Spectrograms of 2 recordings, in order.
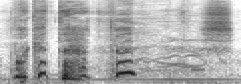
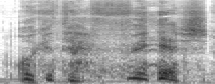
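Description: First: High, loud, slowed wonder at the catch; real awe building to a shout; louder excited awe. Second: Excited awe. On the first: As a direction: say it again, much higher and louder in disbelief. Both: Real, not acted. Admiring the big fish.

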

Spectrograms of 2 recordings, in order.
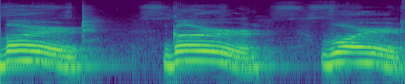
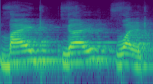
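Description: First: বার্ড, গার্ল, ওয়ার্ল্ড with a long held "er"; long touchy আ. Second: বার্ড, গার্ল, ওয়ার্ল্ড with a short open "aa"; wrong open vowel. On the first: Teacher correcting the mistake for students, long drawn "er" vowel. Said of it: "এটা হচ্ছে". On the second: Teacher showing students the mistake, short open "aa" vowel. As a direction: say বার্ড, গার্ল, ওয়ার্ল্ড as "baard, gaal, waald", unstretched. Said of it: "না হবে না এটা". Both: Shown as a demonstration.

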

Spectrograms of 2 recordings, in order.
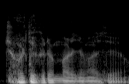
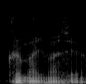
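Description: First: Loud insistent no with 절대 hit hard; loud stern warning, stressing 절대; firm refusal. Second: Said in the usual way. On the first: Retold or imitated. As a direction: shut the idea down firmly. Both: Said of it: "그래서 내가".

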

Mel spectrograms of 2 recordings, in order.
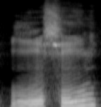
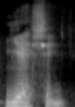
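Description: First: Jesień with a closed e, like "jeshin"; wrong jesień. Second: Jesień with an open Ä, YÄ-shen; right way: open e in jesień; correct jesień. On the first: Teacher demonstrates the typical learner mistake. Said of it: "Es ist nicht". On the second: Teacher gives the correct form after the mistake. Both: Shown as a demonstration.

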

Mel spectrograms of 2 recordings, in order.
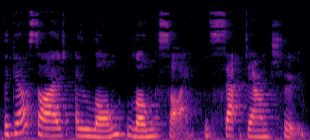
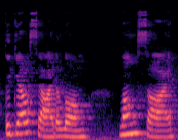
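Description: First: Slow careful reread. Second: Said in the usual way. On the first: Shown as a demonstration. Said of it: "I'm gonna read that one again". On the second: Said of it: "Oops, I'm gonna read that one again".

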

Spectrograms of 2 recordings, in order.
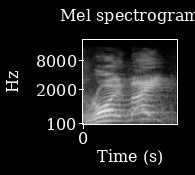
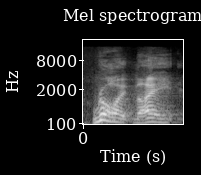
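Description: First: High, loud, hammed-up Aussie question; broad Australian accent, pitched way up; Australian Crocodile Hunter. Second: Imitating a small boy's best Aussie; short, louder reply in put-on Australian; child's Australian accent. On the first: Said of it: "I'd start out like this". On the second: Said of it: "in his best little Australian".

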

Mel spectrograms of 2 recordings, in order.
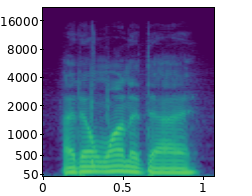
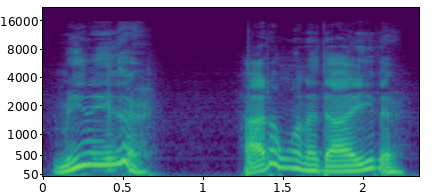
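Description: First: Said in the usual way. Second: High-pitched squeal falling back down; squeaky, frightened reply; scared agreement. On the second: Acted. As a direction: squeak it out in mock panic. Scared reply to game character's line.

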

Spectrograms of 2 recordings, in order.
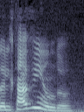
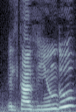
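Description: First: Said in the usual way. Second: "vindo" rising as a question. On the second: Real, not acted. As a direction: ask it, lifting the pitch on "vindo". Asks whether it follows.

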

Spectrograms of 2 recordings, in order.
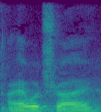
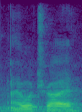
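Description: The two takes are said the same way.

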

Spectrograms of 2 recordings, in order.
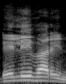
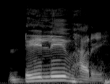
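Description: First: ডেলিভারি opened with "de-"; wrong pronunciation. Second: ডেলিভারি opened with "di-"; correct pronunciation. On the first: Teacher showing the common local form to avoid, mispronounced. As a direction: say ডেলিভারি with e in the first syllable, "de-livari". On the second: Teacher correcting the word for learners, carefully pronounced. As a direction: say ডেলিভারি with i in the first syllable, "di-livari". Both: Shown as a demonstration. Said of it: "ডেলিভারি না".

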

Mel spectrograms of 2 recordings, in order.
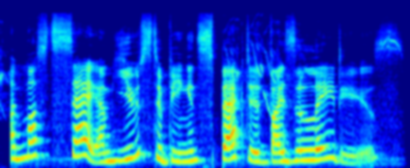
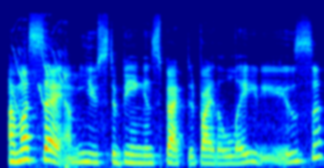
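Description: First: Slow, drawn-out, lightly flamboyant German flirt. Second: Put-on hushed, suave German accent; lightly put-on flamboyant German accent. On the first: Acted. Streamer voicing a game character used to the ladies, flamboyant. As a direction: savour each word with flamboyant flair. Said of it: "a flamboyant voice". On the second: Streamer trying out the character's line, soft German accent. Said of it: "I'm not gonna try to do a German accent".

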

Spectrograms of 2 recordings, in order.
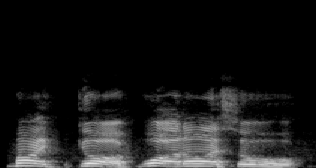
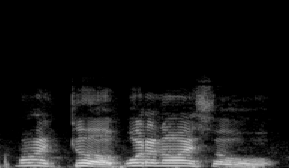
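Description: First: Put-on much higher, loud, haughty girl; girl's voice ringing out. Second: Put-on much higher, distinct haughty girl's voice. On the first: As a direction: ring it out scornfully from outside. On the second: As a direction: sound like a snobbish young lady. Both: A narrator's reading. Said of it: "rang out a girl's voice".

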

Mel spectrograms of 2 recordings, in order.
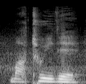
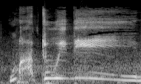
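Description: First: Said in the usual way. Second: Drawn-out goal call. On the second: Real, not acted. Gamer celebrating his scorer, long high stretched "Matuidi".

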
